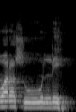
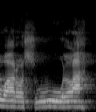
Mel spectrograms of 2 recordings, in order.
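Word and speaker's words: وَرَسُولُهُ: waallaha barium Minal musyrikina waasulih Allah tidak melindungi orang musyrik dan tidak melindungi Rasulullah salah yang benar bacanya waallaha barium Minal musyrikina waasulah Allah tidak melindungi orang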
